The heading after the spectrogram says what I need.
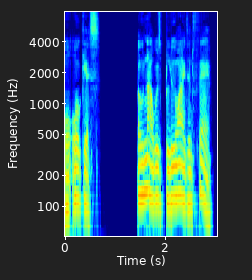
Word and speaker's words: Jurgis: One, pronounced Jorgis.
